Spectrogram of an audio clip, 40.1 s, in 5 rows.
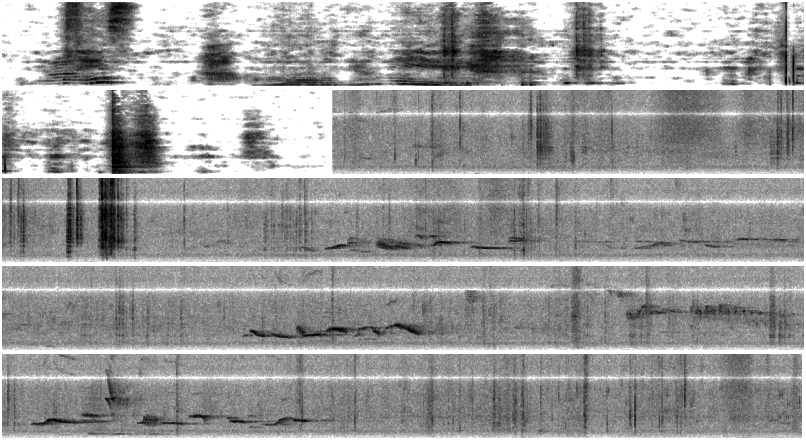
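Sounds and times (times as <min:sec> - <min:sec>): songbird warbling: 0:17.6 - 0:29.2, 0:30.2 - 0:35.5.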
